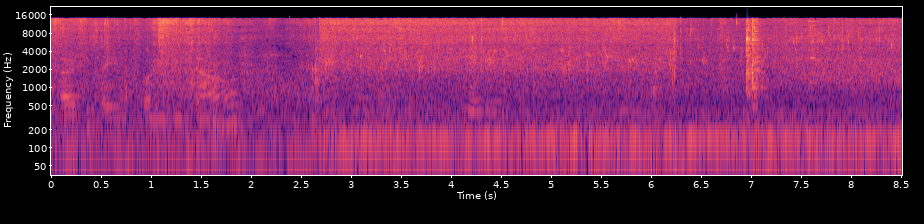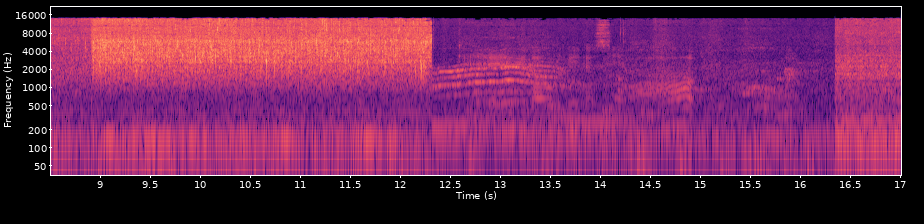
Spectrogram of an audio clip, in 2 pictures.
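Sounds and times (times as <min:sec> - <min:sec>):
hot oil sizzling in a pan: 0:02.7 - 0:12.3.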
